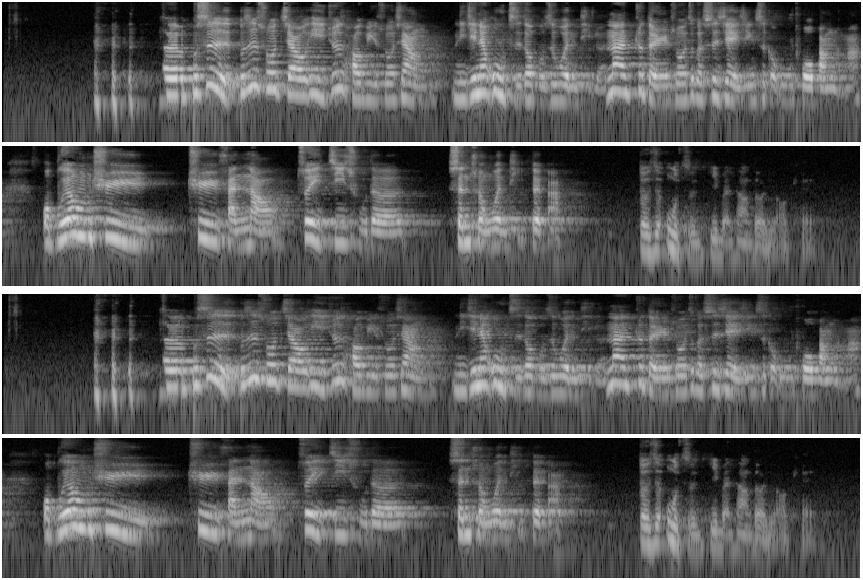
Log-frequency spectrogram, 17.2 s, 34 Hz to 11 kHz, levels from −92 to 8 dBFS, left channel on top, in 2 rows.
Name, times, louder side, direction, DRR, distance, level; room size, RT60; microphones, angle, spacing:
voice 1, 1.6-8.6 9.0-10.1 10.4-12.6 13.1-14.2, left 3 dB, 75° left, 8 dB, 2.1 m, -21 dB
voice 2, 15.0-16.7, right 1 dB, 15° right, 13 dB, 0.9 m, -33 dB
28.5 x 23.5 x 8.9 m, 0.93 s
head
